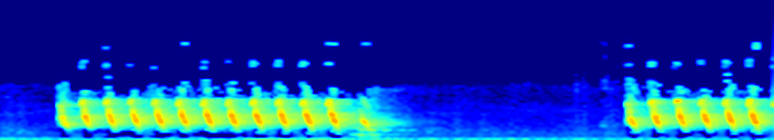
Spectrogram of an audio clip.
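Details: Bar-winged prinia in ngebren style, crystal type: a fast, even train of sharp high chirps, about a dozen notes in a burst lasting under two seconds, pausing and then starting again, over a faint low hum.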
